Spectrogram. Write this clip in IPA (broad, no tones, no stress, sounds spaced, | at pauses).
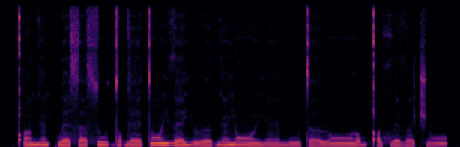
qʼ ũ ɡ ɛ̃ kʷ ɛ s ɐ s u d ɔ ɡ ɛ t ɔ̃ː j ð ɛ j ɹ ə ɡ ɛ̃ j ɔ̃ː j ɛ̃ː m uː t ɐ ɹ ɔ̃ː ɾ ɔ m qʼ ə xʷ ɛ ð ɐ t͡ʃ ɔ̃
